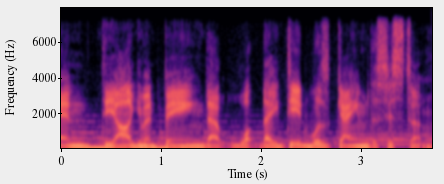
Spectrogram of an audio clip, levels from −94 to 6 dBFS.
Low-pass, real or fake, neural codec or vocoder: 7.2 kHz; real; none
